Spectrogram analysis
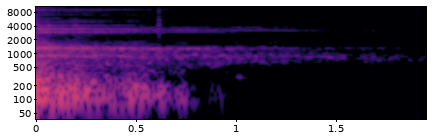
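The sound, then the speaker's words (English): A deep breath out is released as a soft, sighing exhale. The breathy sound fades steadily to near silence over about two seconds. “Let's take a deep breath in and exhale.”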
